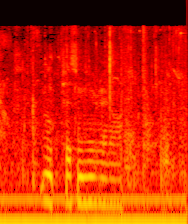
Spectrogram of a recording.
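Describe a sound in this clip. A young man speaks casually close to a microphone.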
